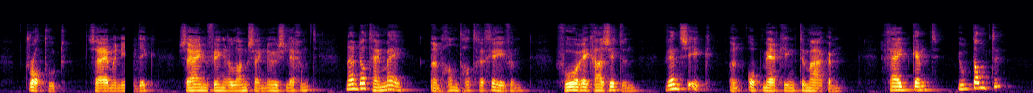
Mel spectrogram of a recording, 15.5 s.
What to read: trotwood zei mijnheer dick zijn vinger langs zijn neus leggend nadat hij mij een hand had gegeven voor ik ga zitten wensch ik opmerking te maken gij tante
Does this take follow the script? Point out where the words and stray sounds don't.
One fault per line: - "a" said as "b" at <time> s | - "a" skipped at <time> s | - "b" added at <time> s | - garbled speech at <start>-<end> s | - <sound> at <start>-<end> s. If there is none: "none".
- dropout at 1.9-2.0 s
- "een" added at 10.9 s
- "kent uw" added at 13.6 s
